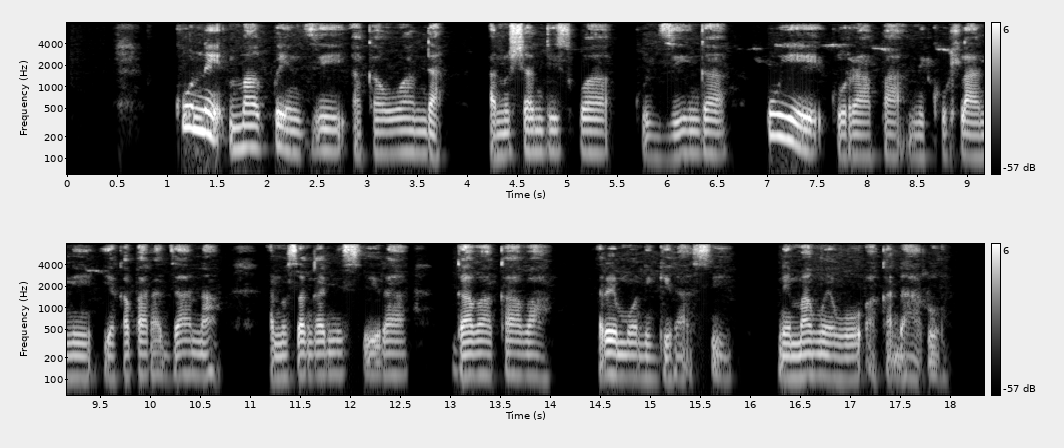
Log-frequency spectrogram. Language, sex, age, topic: Ndau, female, 36-49, health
